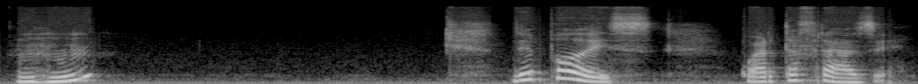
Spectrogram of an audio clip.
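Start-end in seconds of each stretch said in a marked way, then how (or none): none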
